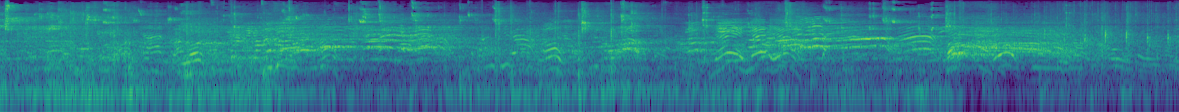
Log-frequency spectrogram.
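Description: Young boys shout to each other across the hall.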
